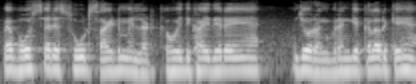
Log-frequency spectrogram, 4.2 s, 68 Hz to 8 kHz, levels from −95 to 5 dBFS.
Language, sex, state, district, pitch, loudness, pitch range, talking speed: Hindi, male, Uttar Pradesh, Shamli, 150 Hz, -16 LUFS, 145-155 Hz, 260 wpm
